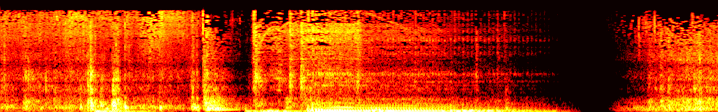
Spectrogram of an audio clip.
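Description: A car engine turns over and catches, then revs with a loud low roar and pulls away over several seconds before cutting off abruptly, followed by a brief return of background noise.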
